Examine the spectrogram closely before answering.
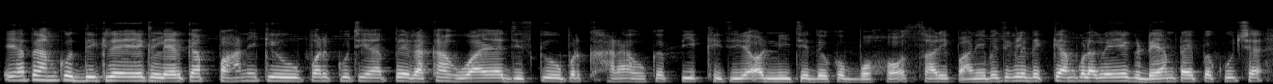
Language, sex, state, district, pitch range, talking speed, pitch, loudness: Hindi, male, Uttar Pradesh, Hamirpur, 145-170 Hz, 205 wpm, 155 Hz, -17 LUFS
